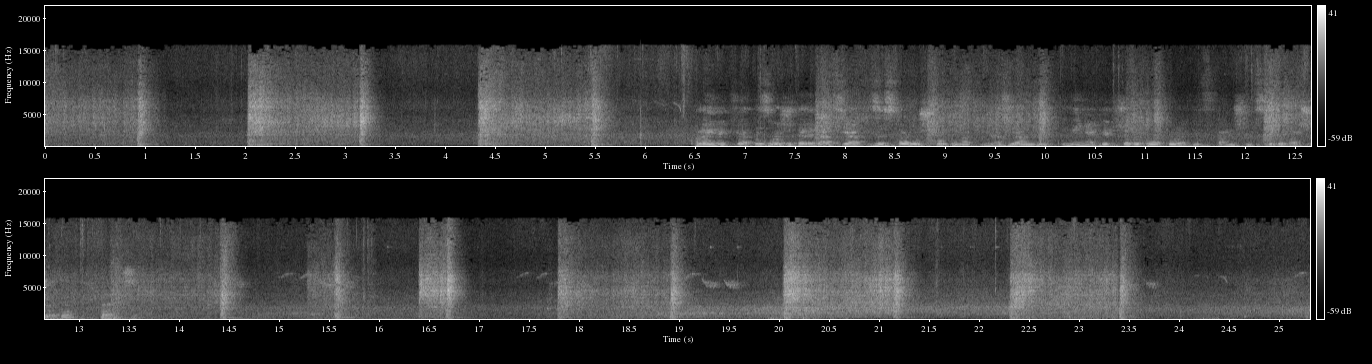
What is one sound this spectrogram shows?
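A man speaks calmly through a loudspeaker outdoors.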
